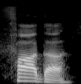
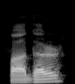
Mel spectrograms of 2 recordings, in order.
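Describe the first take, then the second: First: The final R sound is silent. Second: The final R sound is clearly pronounced. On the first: "British accent or British I P A" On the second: "You have to stress on R"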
